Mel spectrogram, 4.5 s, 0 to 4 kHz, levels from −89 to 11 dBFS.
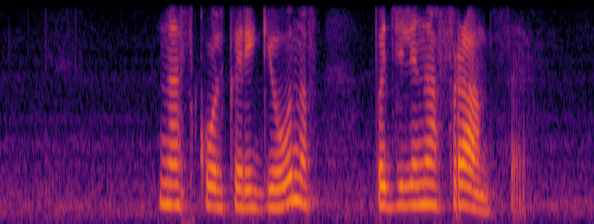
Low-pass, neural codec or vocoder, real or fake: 3.6 kHz; none; real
